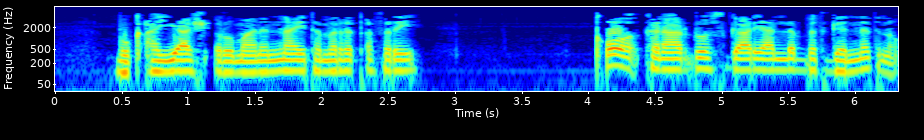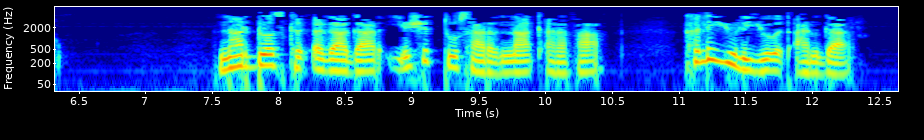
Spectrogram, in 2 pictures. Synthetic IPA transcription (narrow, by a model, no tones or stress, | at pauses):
bukʼajːaʃɾomanɨnːajɛt̪ʰəməɾːət̪ʼəfɨɾe | kʼo̞kʰənaɾd̪o̞sɡaɾjalːəbːət̪ɡənːət̪nə̰w | naɾd̪o̞skʰəkʼəɡaɡaɾjɛʃɪt̪ʰːusaɾɨnːakʼəɾəfa | kʰəlɨjːulɨjːuɨt̪ʼanɡaɾ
